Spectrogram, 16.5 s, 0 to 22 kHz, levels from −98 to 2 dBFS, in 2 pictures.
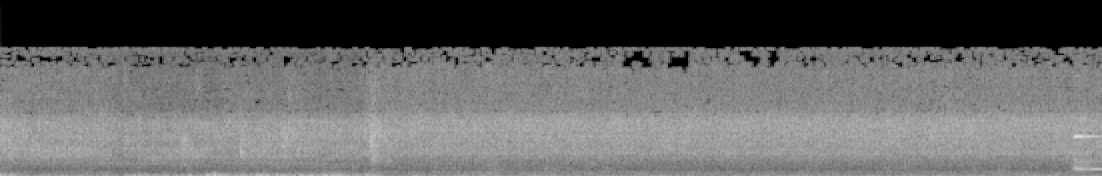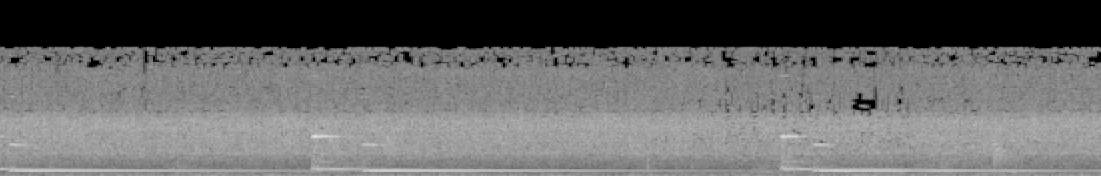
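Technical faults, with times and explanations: Nothing technical jumps out here; the sounds come through without any glitches worth flagging.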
